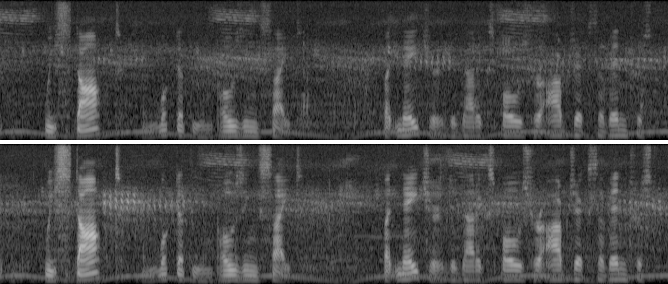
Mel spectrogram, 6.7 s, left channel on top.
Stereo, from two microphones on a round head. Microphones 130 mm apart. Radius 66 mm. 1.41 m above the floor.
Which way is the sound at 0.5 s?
55° right (ahead or behind).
